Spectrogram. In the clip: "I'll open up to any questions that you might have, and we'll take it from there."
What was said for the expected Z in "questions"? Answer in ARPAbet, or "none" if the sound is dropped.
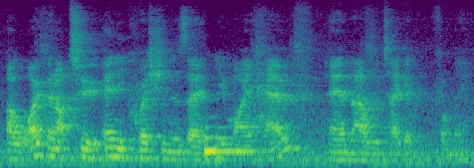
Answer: Z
